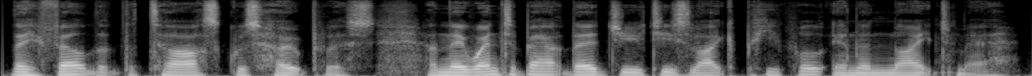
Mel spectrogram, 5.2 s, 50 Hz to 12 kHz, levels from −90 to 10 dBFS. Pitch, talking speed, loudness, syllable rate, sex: 110 Hz, 210 wpm, -18 LUFS, 5.2 syllables/s, male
